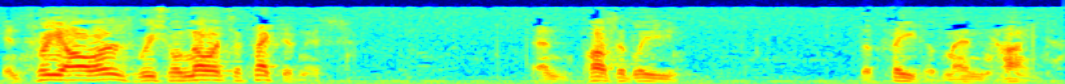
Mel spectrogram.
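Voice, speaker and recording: An actor playing a stern, weary army general in a vintage science fiction radio drama, speaking with clipped authority. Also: male voice, mid-range voice, sing-song, normal speed, lightly acted. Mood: grave. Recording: muffled, noisy old radio recording.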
